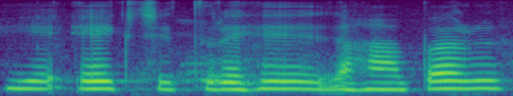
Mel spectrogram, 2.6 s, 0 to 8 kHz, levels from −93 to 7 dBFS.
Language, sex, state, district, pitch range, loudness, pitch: Hindi, female, Madhya Pradesh, Bhopal, 220-240 Hz, -16 LUFS, 235 Hz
